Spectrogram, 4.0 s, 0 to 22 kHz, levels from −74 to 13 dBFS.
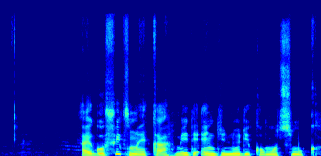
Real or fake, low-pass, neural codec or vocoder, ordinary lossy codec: fake; none; autoencoder, 48 kHz, 128 numbers a frame, DAC-VAE, trained on Japanese speech; none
